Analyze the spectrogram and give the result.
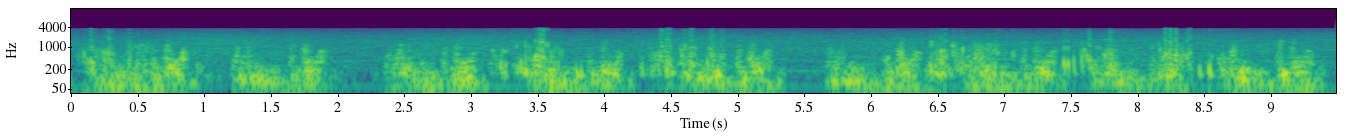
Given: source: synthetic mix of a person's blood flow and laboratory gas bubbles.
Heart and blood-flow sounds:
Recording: Doppler ultrasound of blood flow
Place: precordium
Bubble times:
0.04-0.64 s: bubbles
3.14-3.72 s: bubbles
3.77-3.89 s: bubbles
4.25-4.69 s: bubbles
4.74-4.92 s: bubbles
6.41-6.98 s: bubbles
7.04-7.10 s: bubbles
7.41-7.86 s: bubbles
8.12-8.76 s: bubbles
From the record:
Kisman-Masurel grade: 332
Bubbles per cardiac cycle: rolling drumbeat, 9 or more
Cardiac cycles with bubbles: 50 to 99%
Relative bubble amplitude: moderate (0.250 to 0.450)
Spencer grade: 3 (all of the cardiac periods contain showers or single bubble signals, but not dominating or overriding the cardiac motion signals)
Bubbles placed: only in the low amplitude regions of the cardiac cycle

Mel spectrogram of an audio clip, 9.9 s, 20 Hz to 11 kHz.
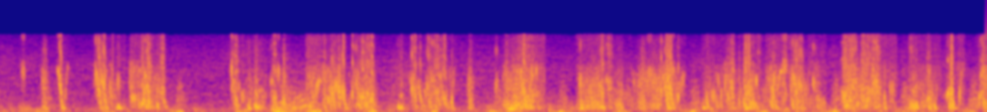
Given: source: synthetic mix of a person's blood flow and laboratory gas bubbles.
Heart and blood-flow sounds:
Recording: Doppler ultrasound of blood flow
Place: subclavian vein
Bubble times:
0.22-0.27 s: bubbles
0.41-0.52 s: bubbles
0.57-0.71 s: bubbles
0.93-1.26 s: bubbles
1.30-1.70 s: bubbles
2.30-2.94 s: bubbles
3.06-3.79 s: bubbles
3.96-4.08 s: bubbles
4.10-4.58 s: bubbles
4.68-4.77 s: bubbles
4.96-5.46 s: bubbles
5.78-6.26 s: bubbles
6.31-6.88 s: bubbles
7.03-8.29 s: bubbles
8.41-8.98 s: bubbles
9.09-9.68 s: bubbles
9.77-9.88 s: bubbles
From the record:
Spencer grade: 3 (all of the cardiac periods contain showers or single bubble signals, but not dominating or overriding the cardiac motion signals)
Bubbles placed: anywhere in the cardiac cycle

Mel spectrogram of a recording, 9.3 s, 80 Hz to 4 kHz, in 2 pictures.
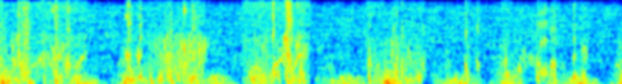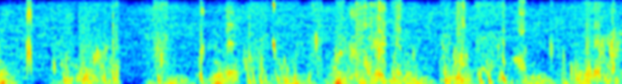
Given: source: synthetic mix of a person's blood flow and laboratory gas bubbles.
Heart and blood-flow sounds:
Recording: Doppler ultrasound of blood flow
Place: precordium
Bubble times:
0.00-0.65 s: bubbles
0.92-1.57 s: bubbles
1.81-2.32 s: bubbles
2.73-3.20 s: bubbles
3.46-3.53 s: bubbles
3.56-3.60 s: bubbles
3.75-4.21 s: bubbles
4.26-4.42 s: bubbles
4.84-4.93 s: bubbles
5.03-5.58 s: bubbles
5.80-5.92 s: bubbles
6.12-6.92 s: bubbles
6.96-7.08 s: bubbles
7.17-7.83 s: bubbles
7.96-8.19 s: bubbles
8.22-8.68 s: bubbles
8.78-9.34 s: bubbles
From the record:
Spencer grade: 3 (all of the cardiac periods contain showers or single bubble signals, but not dominating or overriding the cardiac motion signals)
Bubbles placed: anywhere in the cardiac cycle

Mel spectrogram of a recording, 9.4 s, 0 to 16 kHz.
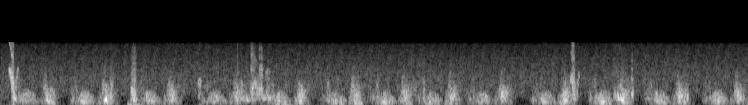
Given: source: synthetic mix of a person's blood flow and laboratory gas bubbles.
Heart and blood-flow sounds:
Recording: Doppler ultrasound of blood flow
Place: precordium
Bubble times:
0.08-0.24 s: bubbles
1.36-1.43 s: bubbles
1.62-1.71 s: bubbles
2.46-2.52 s: bubbles
2.96-3.44 s: bubbles
7.11-7.25 s: bubbles
7.65-7.80 s: bubbles
7.88-7.92 s: bubbles
8.56-8.62 s: bubbles
From the record:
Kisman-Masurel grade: 122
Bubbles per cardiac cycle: 1 to 2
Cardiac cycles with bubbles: 10 to 50%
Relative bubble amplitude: moderate (0.250 to 0.450)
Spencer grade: 2 (many but less than half of the cardiac periods contain bubble signals, singularly or in groups)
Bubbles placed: anywhere in the cardiac cycle

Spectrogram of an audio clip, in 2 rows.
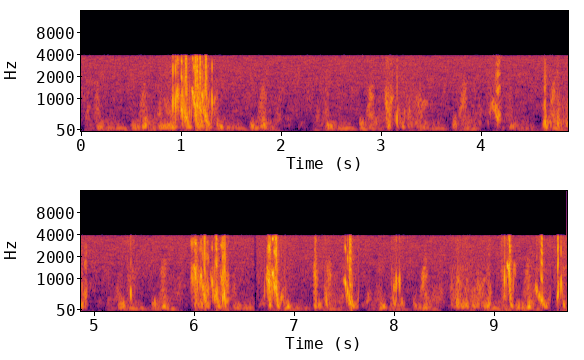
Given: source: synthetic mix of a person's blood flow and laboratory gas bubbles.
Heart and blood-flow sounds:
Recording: Doppler ultrasound of blood flow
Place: precordium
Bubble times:
0.78-1.36 s: bubbles
3.04-3.49 s: bubbles
4.08-4.21 s: bubbles
4.62-4.95 s: bubbles
5.34-5.42 s: bubbles
5.97-6.37 s: bubbles
6.71-6.92 s: bubbles
7.20-7.26 s: bubbles
7.30-7.38 s: bubbles
7.48-7.66 s: bubbles
7.97-8.12 s: bubbles
8.57-9.00 s: bubbles
9.08-9.24 s: bubbles
9.39-9.58 s: bubbles
9.61-9.74 s: bubbles
From the record:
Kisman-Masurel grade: 233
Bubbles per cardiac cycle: several, 3 to 8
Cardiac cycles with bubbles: 50 to 99%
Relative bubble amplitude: loud (0.450 to 0.775)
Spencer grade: 3 (all of the cardiac periods contain showers or single bubble signals, but not dominating or overriding the cardiac motion signals)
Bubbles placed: only in the low amplitude regions of the cardiac cycle

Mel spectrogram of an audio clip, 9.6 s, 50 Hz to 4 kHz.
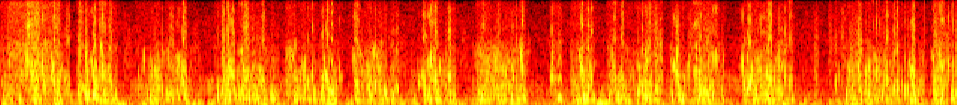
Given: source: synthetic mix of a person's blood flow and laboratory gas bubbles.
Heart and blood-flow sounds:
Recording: Doppler ultrasound of blood flow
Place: subclavian vein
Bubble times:
0.00-1.21 s: bubbles
1.33-1.91 s: bubbles
2.14-2.81 s: bubbles
2.83-3.45 s: bubbles
3.48-4.04 s: bubbles
4.08-4.60 s: bubbles
4.71-5.31 s: bubbles
5.48-5.64 s: bubbles
5.69-5.98 s: bubbles
6.05-6.63 s: bubbles
6.67-7.28 s: bubbles
7.38-7.98 s: bubbles
8.32-9.24 s: bubbles
9.29-9.58 s: bubbles
From the record:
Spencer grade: 4 (maximum detectable bubble signal sounding continuously throughout systole and diastole of every cardiac period, and overriding the amplitude of the normal cardiac signals)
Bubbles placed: anywhere in the cardiac cycle

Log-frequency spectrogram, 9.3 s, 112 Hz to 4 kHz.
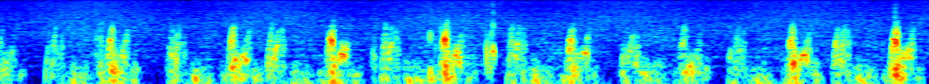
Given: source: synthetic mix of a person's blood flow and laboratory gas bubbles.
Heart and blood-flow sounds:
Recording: Doppler ultrasound of blood flow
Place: precordium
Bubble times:
0.95-1.05 s: bubbles
1.70-1.80 s: bubbles
4.26-4.38 s: bubbles
4.83-4.96 s: bubbles
From the record:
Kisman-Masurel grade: 121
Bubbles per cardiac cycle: 1 to 2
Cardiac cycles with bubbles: 10 to 50%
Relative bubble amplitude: barely perceptible (0.100 to 0.250)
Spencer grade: 2 (many but less than half of the cardiac periods contain bubble signals, singularly or in groups)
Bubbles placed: only in the low amplitude regions of the cardiac cycle

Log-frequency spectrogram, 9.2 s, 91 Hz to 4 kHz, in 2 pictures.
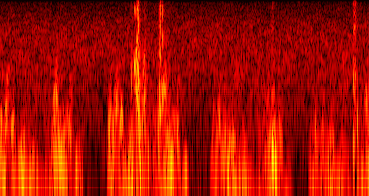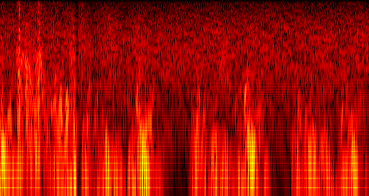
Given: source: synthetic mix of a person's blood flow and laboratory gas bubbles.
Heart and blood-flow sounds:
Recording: Doppler ultrasound of blood flow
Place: precordium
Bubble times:
1.62-2.16 s: bubbles
4.40-4.51 s: bubbles
4.80-5.35 s: bubbles
From the record:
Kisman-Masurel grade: 212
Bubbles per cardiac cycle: several, 3 to 8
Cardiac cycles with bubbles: 1 to 10%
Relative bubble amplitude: moderate (0.250 to 0.450)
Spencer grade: 1 (occasional bubble signal discernible with the cardiac motion signal, with majority of cardiac periods free of bubbles)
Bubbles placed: anywhere in the cardiac cycle

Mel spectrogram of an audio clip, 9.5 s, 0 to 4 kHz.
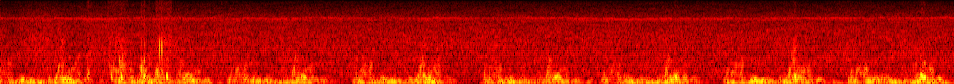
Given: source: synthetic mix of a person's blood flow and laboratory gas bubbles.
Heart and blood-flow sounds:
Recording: Doppler ultrasound of blood flow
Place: precordium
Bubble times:
0.85-0.92 s: bubbles
1.07-1.28 s: bubbles
1.38-1.71 s: bubbles
From the record:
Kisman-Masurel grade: 213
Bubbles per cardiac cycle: several, 3 to 8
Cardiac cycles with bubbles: 1 to 10%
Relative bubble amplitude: loud (0.450 to 0.775)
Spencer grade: 1 (occasional bubble signal discernible with the cardiac motion signal, with majority of cardiac periods free of bubbles)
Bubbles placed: only in the low amplitude regions of the cardiac cycle

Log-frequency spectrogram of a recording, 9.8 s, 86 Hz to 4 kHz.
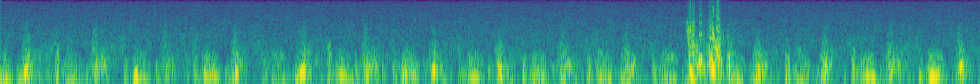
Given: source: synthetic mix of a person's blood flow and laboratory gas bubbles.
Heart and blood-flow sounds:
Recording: Doppler ultrasound of blood flow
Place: precordium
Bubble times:
6.85-7.35 s: bubbles
From the record:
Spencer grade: 1 (occasional bubble signal discernible with the cardiac motion signal, with majority of cardiac periods free of bubbles)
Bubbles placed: anywhere in the cardiac cycle

